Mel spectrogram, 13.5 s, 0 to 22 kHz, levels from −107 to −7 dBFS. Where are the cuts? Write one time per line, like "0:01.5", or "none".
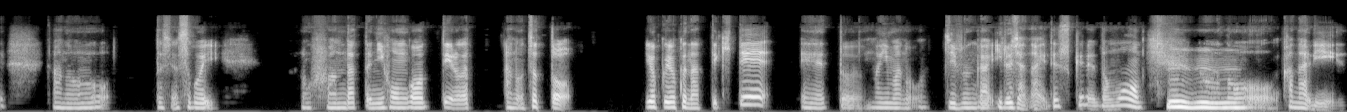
none

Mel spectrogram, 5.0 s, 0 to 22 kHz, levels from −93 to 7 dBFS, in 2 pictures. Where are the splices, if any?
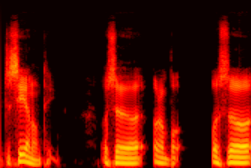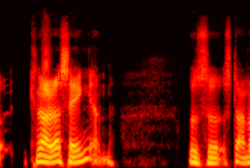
none

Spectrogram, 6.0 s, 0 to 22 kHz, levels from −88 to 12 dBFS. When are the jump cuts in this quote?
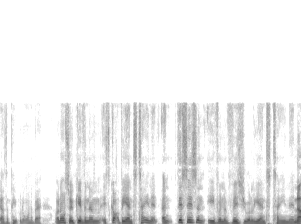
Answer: none

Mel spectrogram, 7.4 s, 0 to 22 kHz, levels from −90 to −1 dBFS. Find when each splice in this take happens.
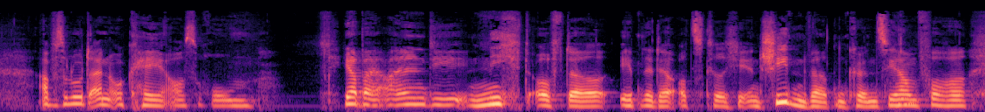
0:03.5

